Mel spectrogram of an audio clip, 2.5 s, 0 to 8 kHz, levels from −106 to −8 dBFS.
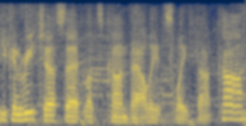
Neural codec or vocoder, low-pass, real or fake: vocoder, 44.1 kHz, 128 mel bands, Pupu-Vocoder; 7.2 kHz; fake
